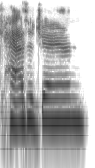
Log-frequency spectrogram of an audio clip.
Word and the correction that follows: Kazanjian: I'm probably mispronouncing that. – Kazanjian. – Kazanjian.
